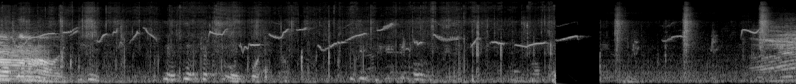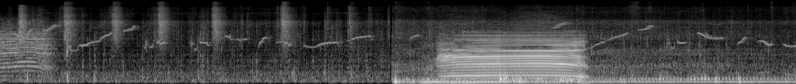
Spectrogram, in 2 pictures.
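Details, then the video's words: Herd of tame cows being driven in the afternoon, a fat cow calling the female: busy background of chirping birds and rustling, a brief drop-out, a falling moo near eight seconds and a loud two-second moo near the end. "The funny sound of a fat cow calling the female"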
